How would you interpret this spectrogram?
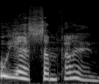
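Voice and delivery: unnaturally high, pushed-up gabbling. A student answers a classmate asking if he is all right; unnaturally high voice. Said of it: "in the same unnaturally high voice".

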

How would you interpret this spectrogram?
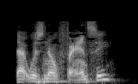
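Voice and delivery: ordinary delivery

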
